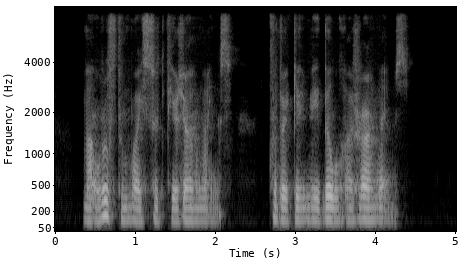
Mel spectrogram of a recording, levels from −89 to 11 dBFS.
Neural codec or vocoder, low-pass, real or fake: autoencoder, 22.05 kHz, a latent of 192 numbers a frame, VITS, trained on one speaker; 7.2 kHz; fake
